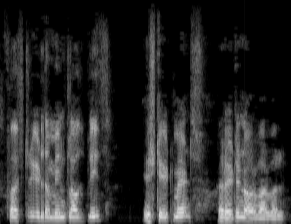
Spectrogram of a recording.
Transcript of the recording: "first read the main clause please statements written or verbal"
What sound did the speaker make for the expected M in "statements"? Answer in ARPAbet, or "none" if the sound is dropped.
M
